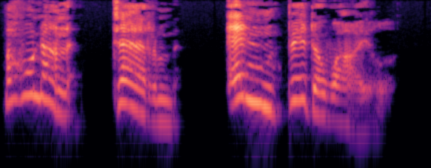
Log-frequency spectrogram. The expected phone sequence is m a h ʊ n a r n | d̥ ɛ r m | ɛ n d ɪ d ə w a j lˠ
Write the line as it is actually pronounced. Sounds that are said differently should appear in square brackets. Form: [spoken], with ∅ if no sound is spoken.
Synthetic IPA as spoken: m a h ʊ n a [∅] n | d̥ ɛ r m | ɛ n [b] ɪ d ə w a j lˠ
